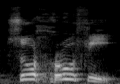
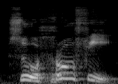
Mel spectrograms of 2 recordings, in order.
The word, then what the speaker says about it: صحف: صحفی، ہا کی ادائیگی حلق سے اچھی طریقے سے کریں، صحفی، صحف ابراہیم وموسیٰ.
